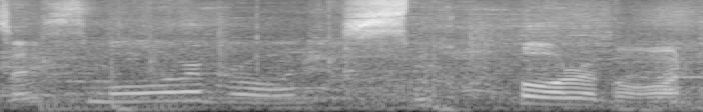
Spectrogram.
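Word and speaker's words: smørrebrød: S'more abroad. S'more abroad. If you want to sound like Google Translate, it's like s'more abroad.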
